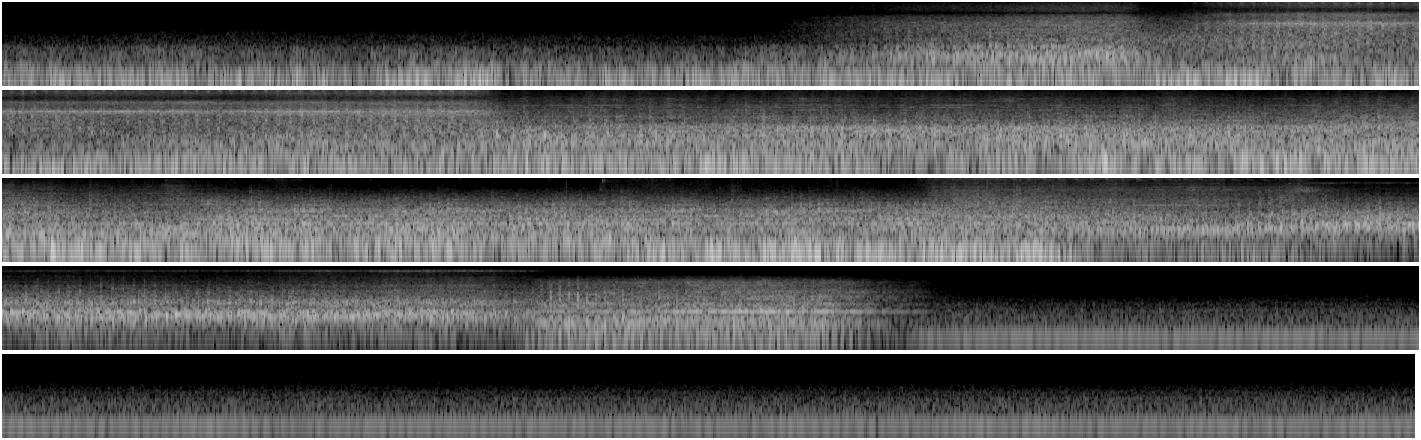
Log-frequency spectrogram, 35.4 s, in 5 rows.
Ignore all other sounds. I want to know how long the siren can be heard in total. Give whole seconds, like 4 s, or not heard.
not heard.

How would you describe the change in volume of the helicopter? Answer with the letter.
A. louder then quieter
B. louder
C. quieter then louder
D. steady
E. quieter
E.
